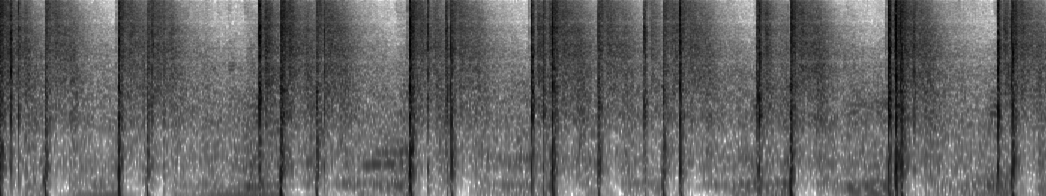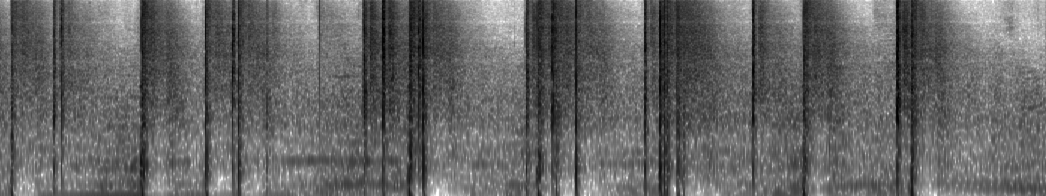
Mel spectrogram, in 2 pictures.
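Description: Aerial fireworks going off in quick succession: a low rumble of launch roughly every two to three seconds, each followed by a cluster of sharp bangs and crackles as the shells burst.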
